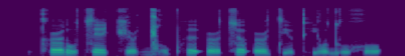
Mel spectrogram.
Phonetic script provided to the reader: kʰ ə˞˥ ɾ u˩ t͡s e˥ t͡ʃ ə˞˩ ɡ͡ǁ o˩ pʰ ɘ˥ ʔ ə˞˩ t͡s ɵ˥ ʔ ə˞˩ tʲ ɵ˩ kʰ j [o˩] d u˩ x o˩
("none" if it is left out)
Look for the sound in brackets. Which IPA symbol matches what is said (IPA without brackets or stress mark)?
o˩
